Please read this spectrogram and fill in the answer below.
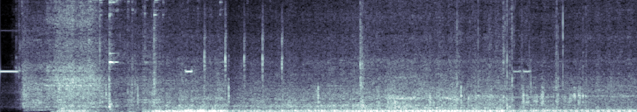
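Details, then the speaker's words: Subaru STI first start after an engine replacement with TGV deletes: a short crank catches into a lumpy, wavering, stumbling idle. The owner suspects the ECU is confused by the TGV delete. Rough idle. "shaky well the idle is really off oh look at that guys anyways okay it's idling like horror"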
